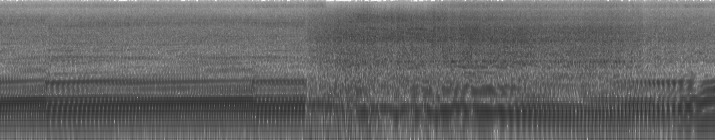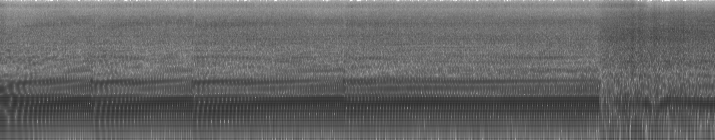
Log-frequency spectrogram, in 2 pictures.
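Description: Race-track car engine pulling hard through the gears: the revs climb and fall sharply at each upshift. In the middle the revs drop and waver lower as the car slows for a corner, then it accelerates up through the gears again and lifts off once more near the end.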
